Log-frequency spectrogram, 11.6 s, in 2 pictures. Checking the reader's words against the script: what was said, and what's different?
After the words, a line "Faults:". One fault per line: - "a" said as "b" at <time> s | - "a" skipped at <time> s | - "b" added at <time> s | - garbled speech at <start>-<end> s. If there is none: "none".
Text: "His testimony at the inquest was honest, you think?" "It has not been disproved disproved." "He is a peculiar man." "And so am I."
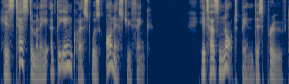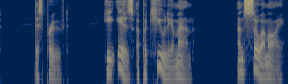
"His testimony at the inquest was honest, you think?" "It has not been disproved disproved." "He is a peculiar man." "And so am I."
Faults:
none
